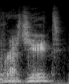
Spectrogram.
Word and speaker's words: Brigitte: And she it's pronounced Brigitte.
